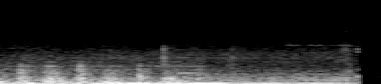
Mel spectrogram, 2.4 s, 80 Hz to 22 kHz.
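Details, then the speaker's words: Fetal heartbeat on the first pregnancy ultrasound at 7 weeks 5 days, machine volume turned up: rapid, rhythmic whooshing thumps, fast as expected at this stage. "आणि त्यावेळेस ठक ठक ठक ठक ठक ठक एवढं स्पीडमध्ये होतं ना ते आहे फुटेज मी ते म्हणजे तुम्हाला ऑडिओ तरी नक्कीच हा ते व्हिडिओ दिसणार नाही परंतु ऑडिओ तुम्हाला ऐकायला मिळेल किती स्पीडने ते हार्ट बीट होते"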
